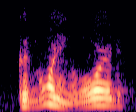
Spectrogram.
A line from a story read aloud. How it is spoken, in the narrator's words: Those who wake up cheerfully saying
